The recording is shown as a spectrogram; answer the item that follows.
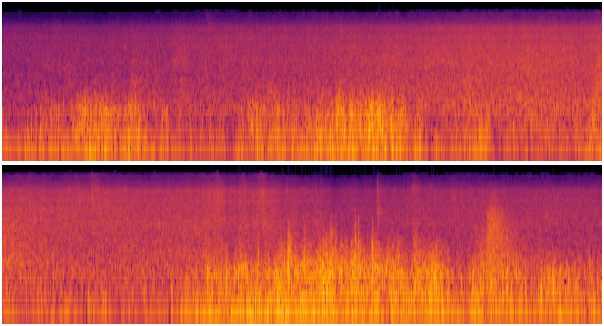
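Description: Storm wind gusting through trees and palms, with wind buffeting the microphone. The gusts swell and ease, and are loudest from about eight seconds in.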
